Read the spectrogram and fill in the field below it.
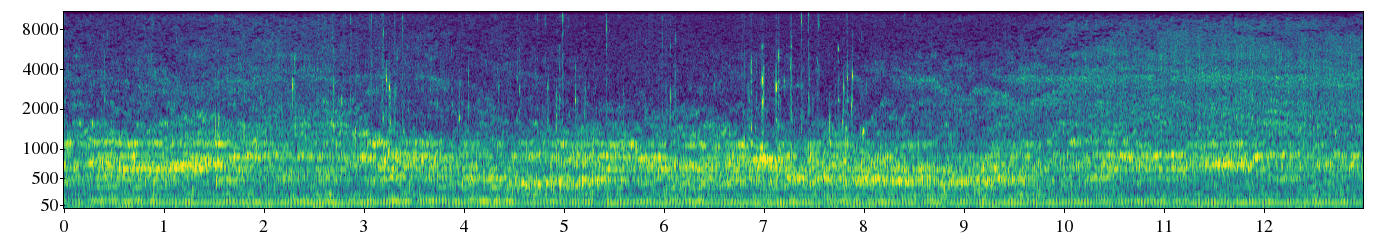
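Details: Belugas underwater, a large feeding group travelling down an estuary on July 16, picked up from a tour boat: faint whistles with scattered sharp click bursts over a steady low engine hum and water noise.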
